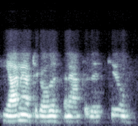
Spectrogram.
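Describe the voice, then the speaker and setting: An older woman hosts a casual livestream, chatty and quick to get excited, with exclamations and rambling asides. Her voice comes through thin and phone-like, as if it were captured on a handset or webcam. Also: low-pitched, slightly rough. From Southeast Idaho, USA. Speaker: livestream host. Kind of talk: casual live-stream chat. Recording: tinny phone-like sound.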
